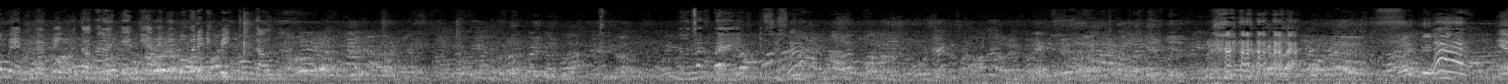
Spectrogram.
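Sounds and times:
crowd chatter: 0:00.0 - 0:15.0.

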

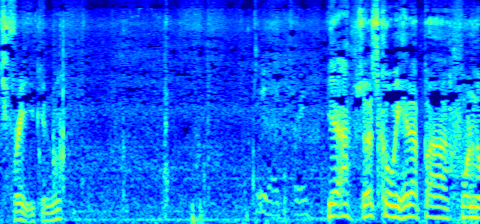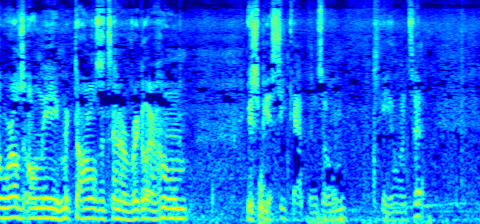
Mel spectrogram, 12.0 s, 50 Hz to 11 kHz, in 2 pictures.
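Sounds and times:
steady outdoor background noise: 0:00.0 - 0:12.0.

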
